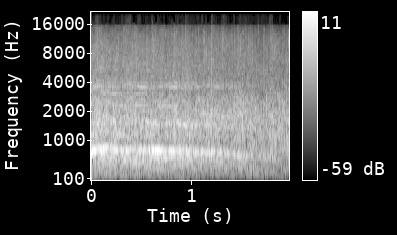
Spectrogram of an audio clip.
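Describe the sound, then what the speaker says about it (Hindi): Applause from a television studio audience on a cricket discussion program, steady mid-level clapping sustained for a couple of seconds over a thin background tone, slowly easing off. "आला कारकर्दगी पे शादाब के लिए भी तालियां होनी चाहिए।"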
